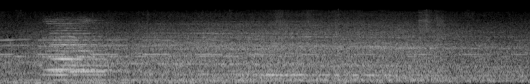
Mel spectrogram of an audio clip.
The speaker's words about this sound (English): It's noisy and it's busy outside the cemetery boundaries. And actually, it's noisy inside as well because the Upfield Line train runs along the edge of the place, slicing a section of the cemetery off from another.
